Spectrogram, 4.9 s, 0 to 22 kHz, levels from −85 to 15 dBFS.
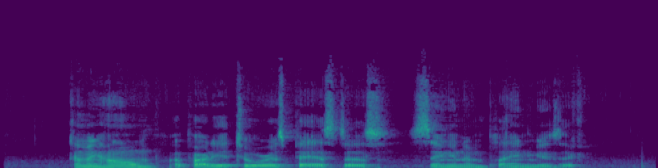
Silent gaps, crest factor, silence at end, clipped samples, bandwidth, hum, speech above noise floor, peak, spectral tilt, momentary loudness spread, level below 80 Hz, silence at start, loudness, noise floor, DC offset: none; 22 dB; 0.6 s; under 0.1%; 13 kHz; none; 33 dB; -8 dBFS; -4 dB/octave; 8 LU; -68 dBFS; 0.5 s; -29 LUFS; -62 dBFS; under 0.1%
